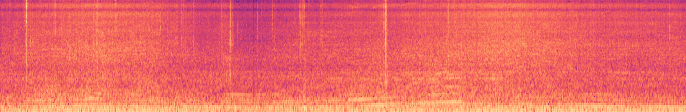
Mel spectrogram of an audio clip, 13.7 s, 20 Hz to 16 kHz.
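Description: A loud McLaren MP4-12C engine revs and accelerates hard, its pitch climbing repeatedly through the gears over a constant roar.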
